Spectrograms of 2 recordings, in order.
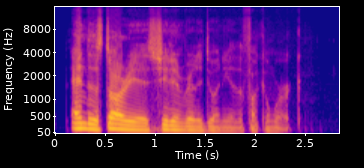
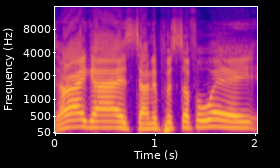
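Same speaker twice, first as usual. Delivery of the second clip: louder, higher call across the house; calling the kids; 6 semitones higher, 4 dB louder than usual. Retold or imitated. Dad calling the kids to put groceries away, a raised call.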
